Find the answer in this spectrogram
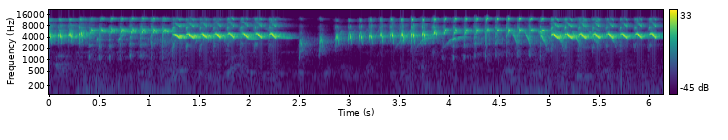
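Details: Long-tailed shrike in a master recording made for training other birds, sung in the speedy, dense 'roll tembak' style: rapid high chirps and trills repeated several times a second, dipping briefly midway before fast bright runs resume.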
